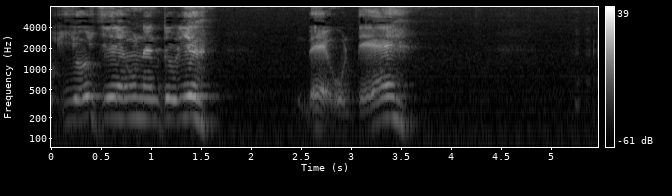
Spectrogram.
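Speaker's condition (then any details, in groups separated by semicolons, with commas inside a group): Cerebral palsy; speech affected by cerebral palsy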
